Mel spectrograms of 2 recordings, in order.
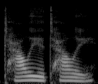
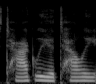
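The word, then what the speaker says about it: tagliatelle: they are in Italian the proper Italian way to say tag T tell is tally Itali except everyone in my school says tagali instead the proper Italian way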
